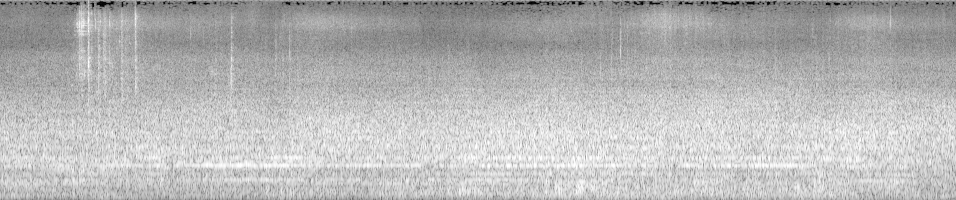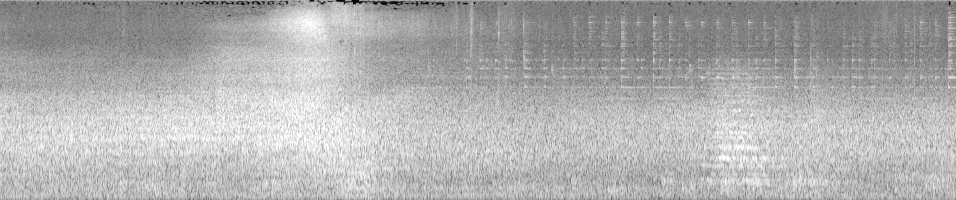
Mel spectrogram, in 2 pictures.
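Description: Diesel locomotives of an approaching Union Pacific coal train running with a steady rumble that builds slowly. A brief rushing swell comes about two-thirds of the way through, and horn tones sound near the end.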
